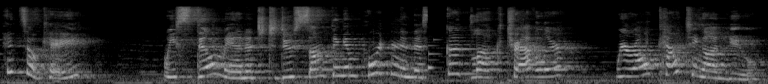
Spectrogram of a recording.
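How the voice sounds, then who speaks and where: Very high-pitched little girl. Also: lively intonation, a little slow, fairly bright tone, echoey room, distant mic, soft background music, heavily acted. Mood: earnest, hopeful. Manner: earnest, childlike. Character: sweet, brave little girl who died young. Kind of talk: video game voice acting.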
